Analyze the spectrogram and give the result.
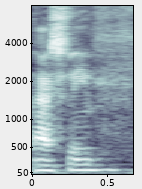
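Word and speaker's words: Aisling: Would be more the sort of the name, how people would pronounce it, Ashleen.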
